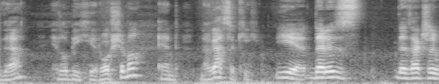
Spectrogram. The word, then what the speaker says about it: Nagasaki: And oddly enough, it's not pronounced Nagasaki in Japanese. It would be Nagasaki. Yeah. Accent on the second. So now anytime I will refer to that, it'll be Hiroshima and Nagasaki.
